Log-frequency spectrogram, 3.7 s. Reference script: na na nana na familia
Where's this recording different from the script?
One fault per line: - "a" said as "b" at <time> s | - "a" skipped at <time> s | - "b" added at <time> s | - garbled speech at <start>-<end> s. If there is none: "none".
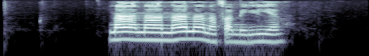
none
